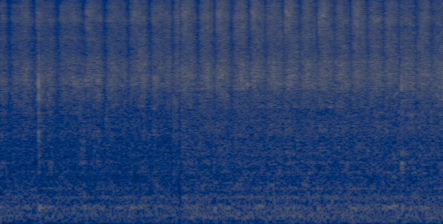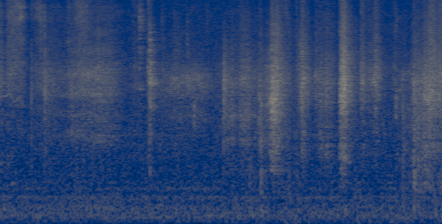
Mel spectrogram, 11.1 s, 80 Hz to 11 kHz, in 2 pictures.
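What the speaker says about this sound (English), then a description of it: "And the final touch with 3000 grit." A Glock knife blade is sharpened on a Work Sharp Precision Adjust Elite with a 3000 grit stone, making a steady series of soft rasping strokes up close. A few sharper scrapes come near the end, and no one speaks.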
